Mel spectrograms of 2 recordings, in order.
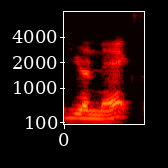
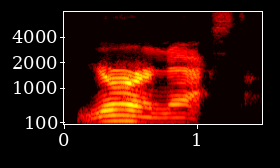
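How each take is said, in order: First: Said in the usual way. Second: Half-hearted attempt at a Russian accent; badly faked Russian accent, drawn out; Lana. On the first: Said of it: "she's never actually said". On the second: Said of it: "That's supposed to be a Russian accent".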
